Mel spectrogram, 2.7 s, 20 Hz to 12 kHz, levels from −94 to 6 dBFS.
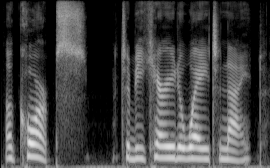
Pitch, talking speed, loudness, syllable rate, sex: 215 Hz, 175 wpm, -16 LUFS, 5.1 syllables/s, female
